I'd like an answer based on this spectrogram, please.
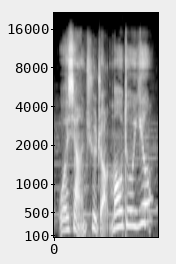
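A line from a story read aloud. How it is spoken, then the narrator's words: Nasal, hoarse. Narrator (Chinese): 小乌鸦拖着重重的鼻音，沙哑着嗓子说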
